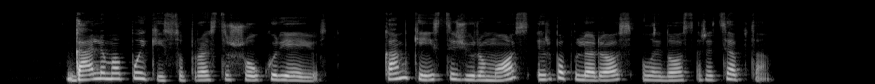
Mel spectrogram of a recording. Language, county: Lithuanian, Kaunas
